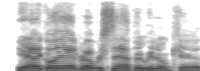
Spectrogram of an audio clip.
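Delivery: mocking brush-off tone. Mocking a call to pass bills quickly: sarcastically channeling Dan Patrick. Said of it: "I'm doing it sarcastically".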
